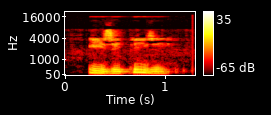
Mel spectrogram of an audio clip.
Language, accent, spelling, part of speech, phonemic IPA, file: English, Southern England, easy peasy, adjective, /ˌiːziˈpiːzi/, LL-Q1860 (eng)-easy peasy.wav
- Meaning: Very easy, simple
